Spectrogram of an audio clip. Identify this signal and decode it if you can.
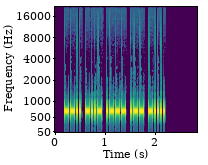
Morse code, heard as a keyed tone, about 40 wpm, 700 Hz. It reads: ZXJW6
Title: Code Groups - 5 Letter:Numbers - 40wpm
